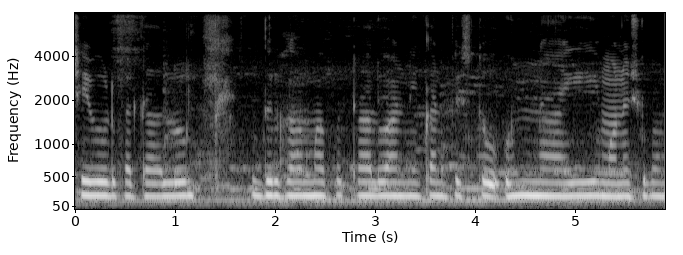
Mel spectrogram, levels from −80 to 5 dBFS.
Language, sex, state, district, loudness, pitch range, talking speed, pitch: Telugu, female, Andhra Pradesh, Anantapur, -13 LUFS, 200-210 Hz, 90 wpm, 205 Hz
